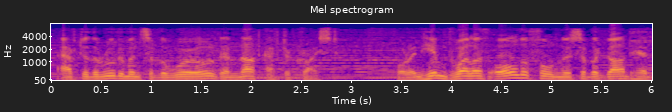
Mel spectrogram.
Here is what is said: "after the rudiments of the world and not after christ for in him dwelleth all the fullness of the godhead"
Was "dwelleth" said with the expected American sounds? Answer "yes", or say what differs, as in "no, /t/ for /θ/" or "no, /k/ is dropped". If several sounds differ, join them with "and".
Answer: yes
